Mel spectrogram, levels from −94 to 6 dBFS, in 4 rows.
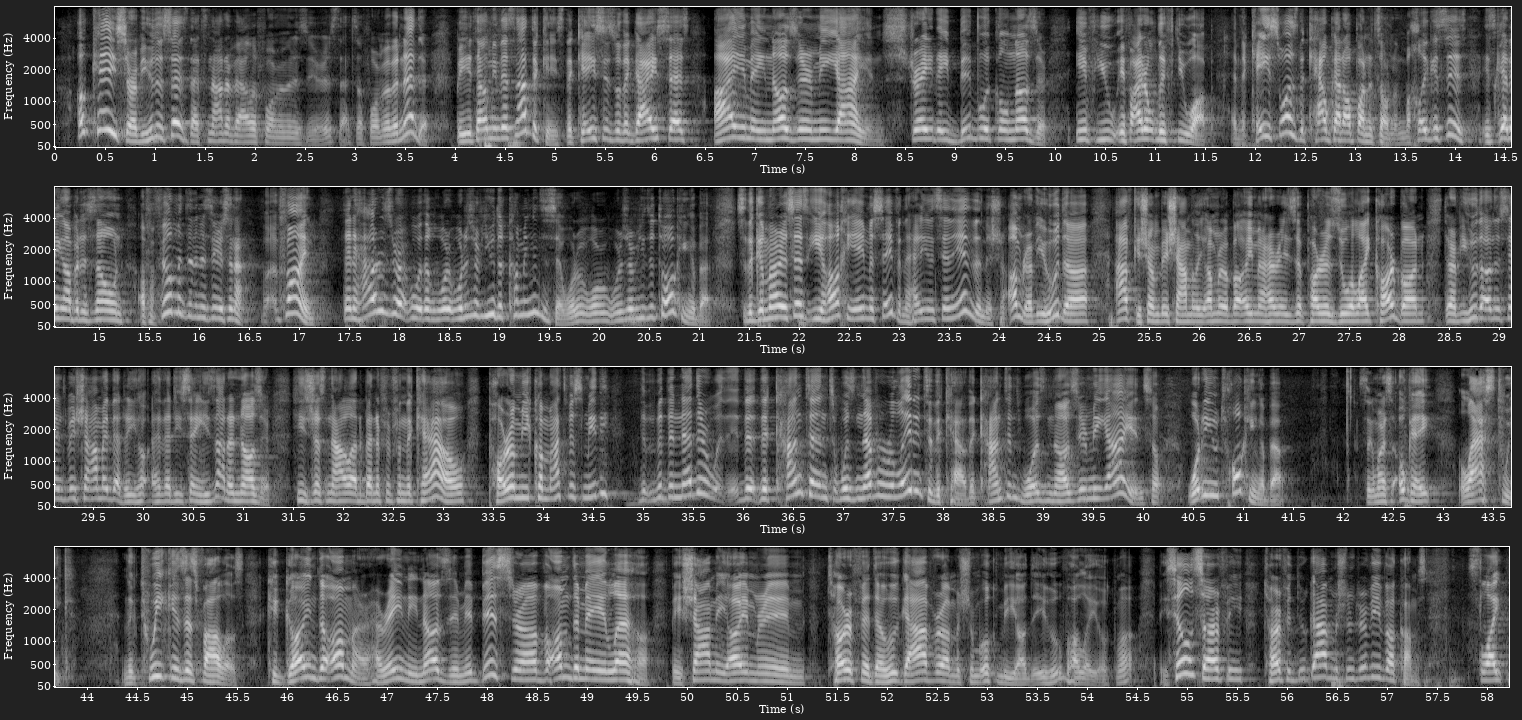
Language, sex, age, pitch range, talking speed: English, male, 30-49, 155-215 Hz, 190 wpm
